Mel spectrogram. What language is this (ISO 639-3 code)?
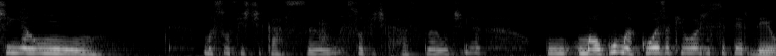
por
